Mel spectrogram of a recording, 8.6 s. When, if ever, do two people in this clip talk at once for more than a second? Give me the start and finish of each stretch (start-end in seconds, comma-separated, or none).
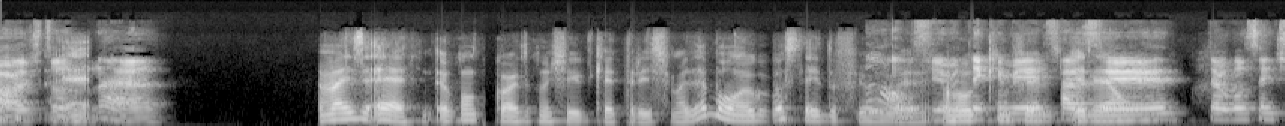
5.7-7.8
